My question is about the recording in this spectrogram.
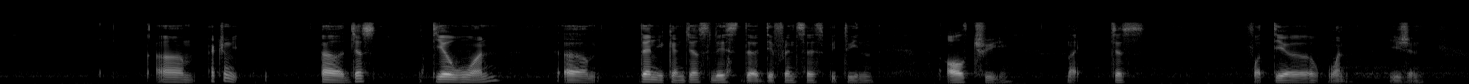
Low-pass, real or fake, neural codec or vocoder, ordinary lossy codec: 7.2 kHz; real; none; none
